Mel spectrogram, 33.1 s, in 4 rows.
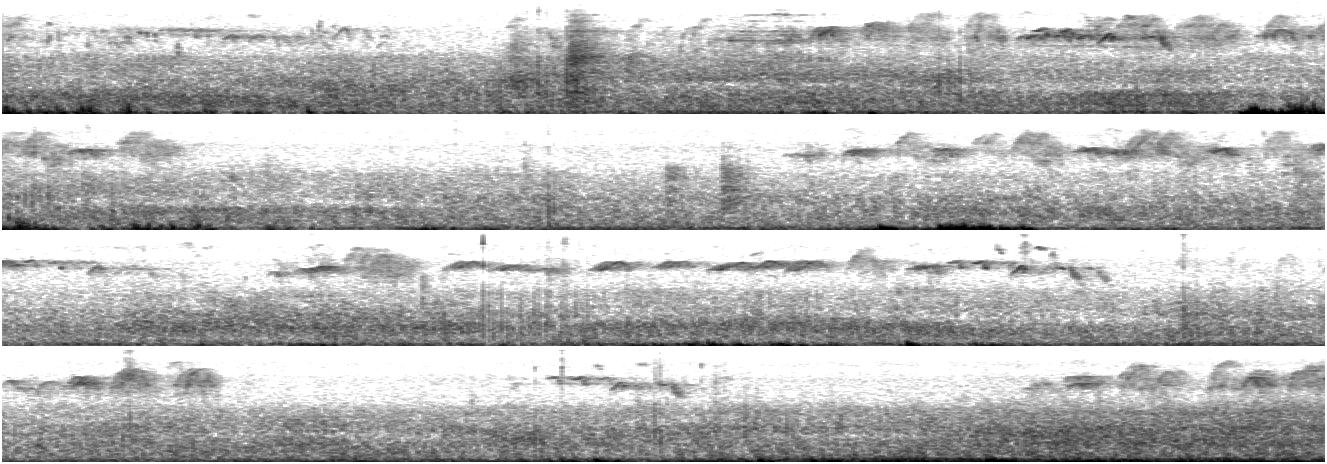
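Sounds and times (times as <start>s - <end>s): wind buffeting microphone: 0.0s - 1.0s, 7.4s - 9.6s, 13.6s - 14.8s.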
